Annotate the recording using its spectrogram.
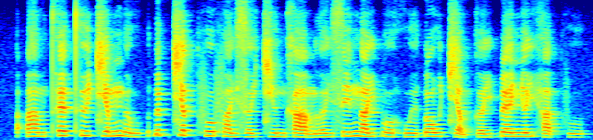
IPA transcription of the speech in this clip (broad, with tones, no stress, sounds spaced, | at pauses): ʔ a̤˨˩ m t̪ʰ ɛ˧ t̪ʰ ɨ˧ t͡ɕ ɛ˨˦ m ŋ ə̤˨˩ w | ɗ ə˦˥ t̚ t͡ɕ a˦˥ t̚ f o˧ f a̤˨˩ j z ə̤˨˩ j t͡ɕ ɨ̤˨˩ n x a˧˩ m l ə̤˨˩ j s i˨˦ n a˨˦ j ɓ o̤˨˩ h w ɨ̤˨˩ ɗ ɔ˧ w t͡ɕ a̰˧˨ w k ə˨˦ j ɓ ɛ˧ ɲ ə˨˦ j h a˨˩ t̚ f ṳ˨˩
